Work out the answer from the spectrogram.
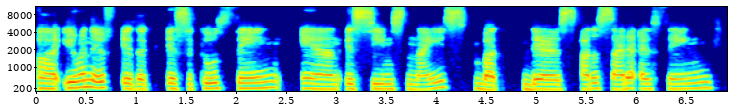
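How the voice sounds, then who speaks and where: Young Thai woman student, slow, calm formal answers, dry sound. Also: medium pitch, dry recording. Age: young adult. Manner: calm, careful, formal wording. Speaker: university student. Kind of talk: mock job interview answers.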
